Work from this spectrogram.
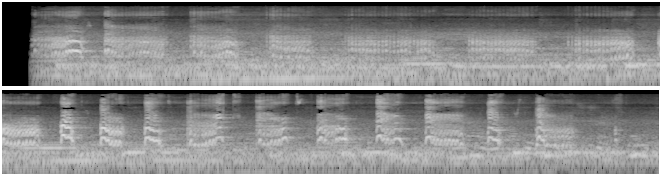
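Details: Angry teacup Chihuahua growling continuously, a steady rough rumble that rises into rapid snarling snaps and short yips in the second half.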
